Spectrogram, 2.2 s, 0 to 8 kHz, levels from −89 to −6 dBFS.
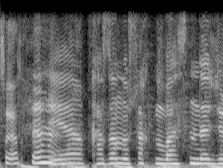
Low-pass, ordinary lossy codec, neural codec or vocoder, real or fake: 7.2 kHz; none; none; real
